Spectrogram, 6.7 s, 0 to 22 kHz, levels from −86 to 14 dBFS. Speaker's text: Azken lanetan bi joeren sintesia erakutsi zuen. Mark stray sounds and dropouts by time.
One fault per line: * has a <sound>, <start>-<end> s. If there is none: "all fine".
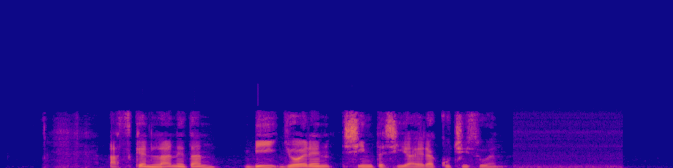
all fine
